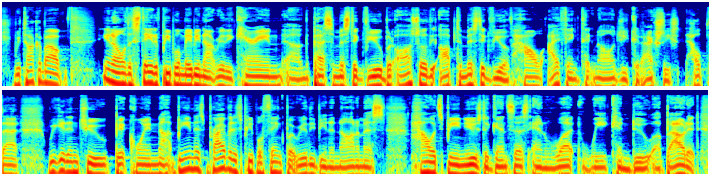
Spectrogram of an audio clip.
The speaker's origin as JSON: {"language": "English", "region": "Texas", "country": "United States", "tie": "born or raised there", "moved": "yes", "said": "I grew up in Texas"}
